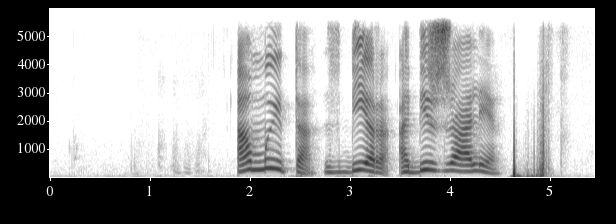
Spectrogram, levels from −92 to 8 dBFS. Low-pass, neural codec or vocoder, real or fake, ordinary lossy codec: 5.4 kHz; none; real; none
